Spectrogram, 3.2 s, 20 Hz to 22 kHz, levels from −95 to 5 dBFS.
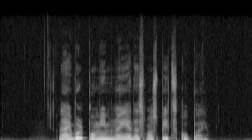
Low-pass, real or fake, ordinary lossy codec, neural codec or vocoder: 19.8 kHz; real; none; none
